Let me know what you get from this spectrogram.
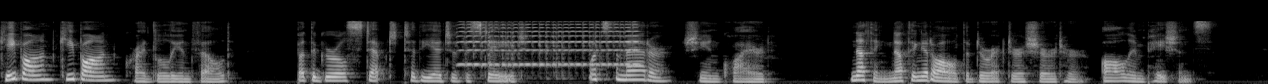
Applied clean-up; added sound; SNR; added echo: none; Bowed string instrument; 3 dB; none.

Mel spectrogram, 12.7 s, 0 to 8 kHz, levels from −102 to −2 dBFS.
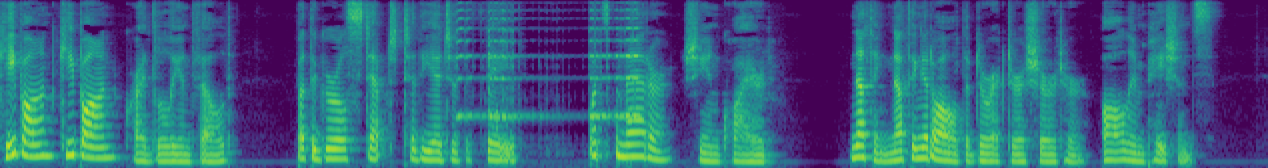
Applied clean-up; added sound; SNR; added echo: neural mask model RNNoise.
